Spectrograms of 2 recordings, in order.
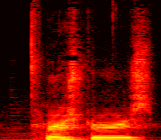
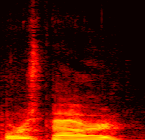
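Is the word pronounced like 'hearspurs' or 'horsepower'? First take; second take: hearspurs; horsepower. First: The word is mangled into 'hearspurs'. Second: The word is pronounced in the normal way.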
